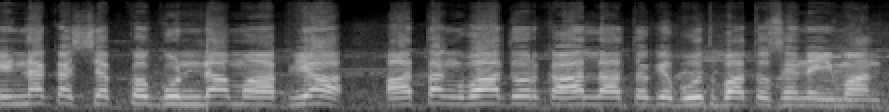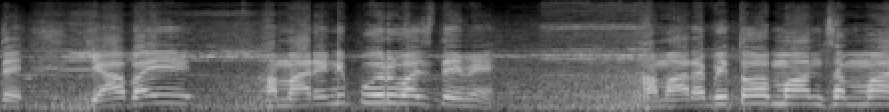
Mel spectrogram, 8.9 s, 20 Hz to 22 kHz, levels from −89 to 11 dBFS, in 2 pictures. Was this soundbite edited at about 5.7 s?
no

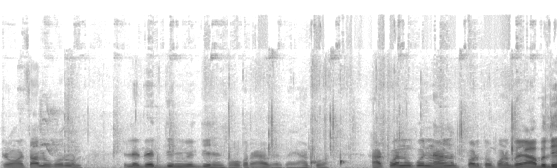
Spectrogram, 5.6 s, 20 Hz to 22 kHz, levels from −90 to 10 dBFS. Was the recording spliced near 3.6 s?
no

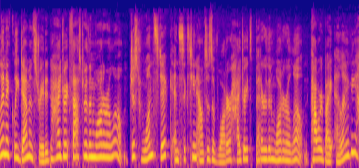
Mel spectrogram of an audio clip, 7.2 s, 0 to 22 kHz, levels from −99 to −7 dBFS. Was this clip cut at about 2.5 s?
yes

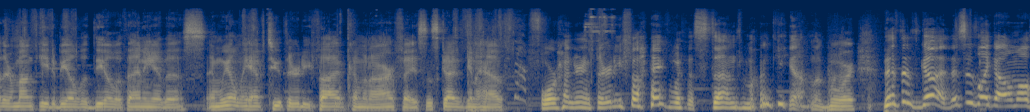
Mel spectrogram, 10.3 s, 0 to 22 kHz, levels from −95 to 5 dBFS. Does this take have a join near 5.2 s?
yes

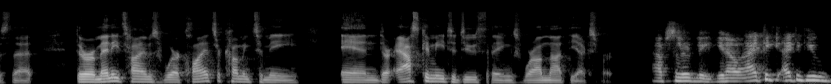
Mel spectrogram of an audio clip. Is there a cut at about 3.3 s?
no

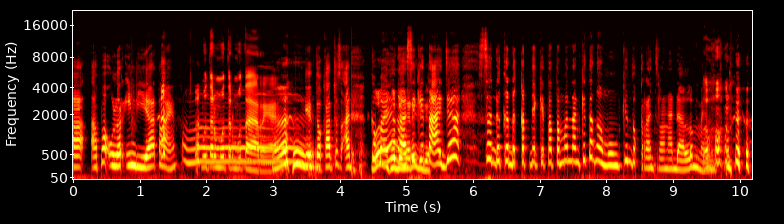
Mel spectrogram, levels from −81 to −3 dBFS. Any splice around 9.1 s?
no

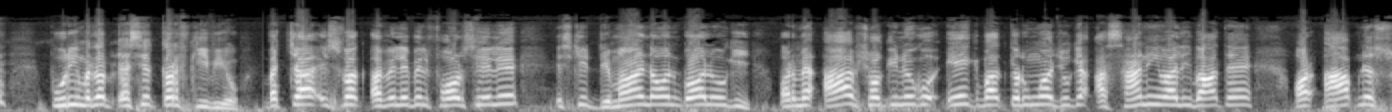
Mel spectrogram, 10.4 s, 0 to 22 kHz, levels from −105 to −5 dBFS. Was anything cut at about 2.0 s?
yes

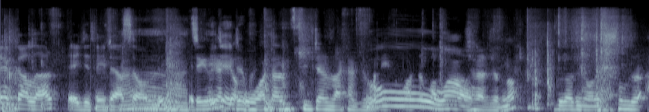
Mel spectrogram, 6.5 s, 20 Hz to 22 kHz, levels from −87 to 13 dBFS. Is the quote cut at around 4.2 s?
no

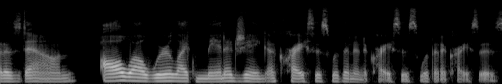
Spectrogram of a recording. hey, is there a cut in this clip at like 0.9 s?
no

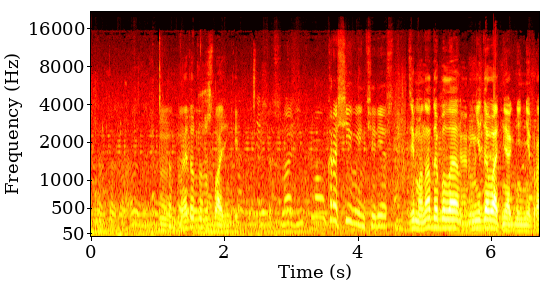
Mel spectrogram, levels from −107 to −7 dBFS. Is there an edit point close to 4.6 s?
yes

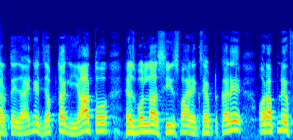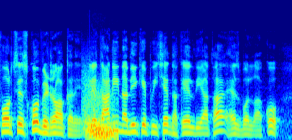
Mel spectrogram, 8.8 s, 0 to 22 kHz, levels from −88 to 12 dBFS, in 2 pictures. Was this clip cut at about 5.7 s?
yes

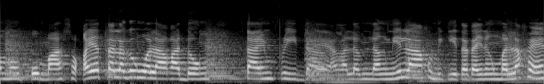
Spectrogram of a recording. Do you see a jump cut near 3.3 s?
yes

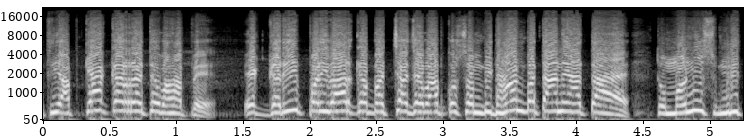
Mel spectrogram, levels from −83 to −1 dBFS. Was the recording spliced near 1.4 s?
yes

